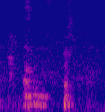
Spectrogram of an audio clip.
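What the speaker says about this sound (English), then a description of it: "my dogs are going crazy" A dog gives two short faint whimpering barks, the first drawn out and whiny, the second a brief sharp yip, distant against quiet background.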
